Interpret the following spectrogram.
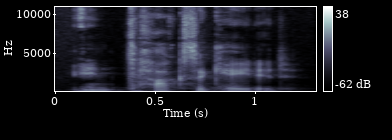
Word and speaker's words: intoxicated: Or words like intensive, intoxicated. We have the stress after the NT. We pronounce the T like a pure T.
